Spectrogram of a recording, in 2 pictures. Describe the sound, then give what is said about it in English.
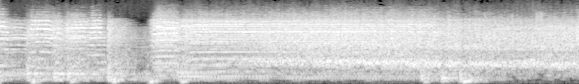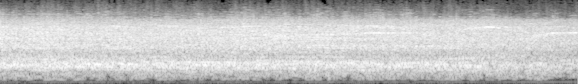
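Applause from an audience of soldiers, officers and enlisted men at Jefferson Barracks, Missouri: dense, steady clapping that holds at an even loudness and eases slightly near the end, after a brief burst of other sound at the start. “Yes, sir, that's the sound of our audience, the officers and men of Jefferson Barracks, Missouri.”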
